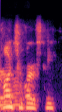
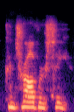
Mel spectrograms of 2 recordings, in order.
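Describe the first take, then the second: First: It is said the North American way. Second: It is said the British way.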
